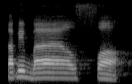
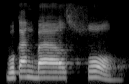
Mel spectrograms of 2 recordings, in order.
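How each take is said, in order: First: Slow "balso" with the mouth open; correct open a. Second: Slow "balso" with rounded lips; wrong rounded o. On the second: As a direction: say "balso" slowly with pouted lips. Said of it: "bukan so". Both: Shown as a demonstration.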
